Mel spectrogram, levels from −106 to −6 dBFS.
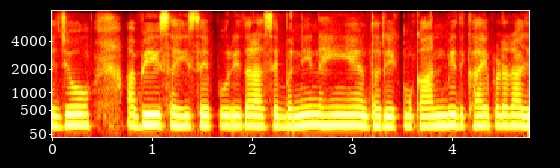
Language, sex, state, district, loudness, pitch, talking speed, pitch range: Hindi, female, Uttar Pradesh, Lalitpur, -15 LUFS, 190 Hz, 225 wpm, 185-200 Hz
